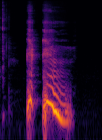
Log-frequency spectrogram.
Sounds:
Throat clearing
